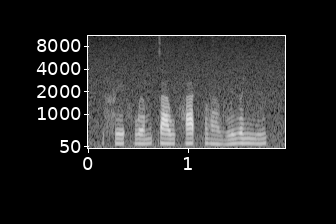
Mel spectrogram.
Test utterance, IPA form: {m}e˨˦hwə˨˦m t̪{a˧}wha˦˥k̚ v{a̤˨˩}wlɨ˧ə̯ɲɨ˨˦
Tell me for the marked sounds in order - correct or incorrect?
incorrect: f, correct, correct

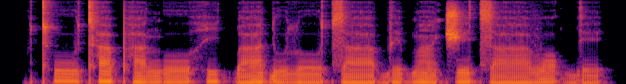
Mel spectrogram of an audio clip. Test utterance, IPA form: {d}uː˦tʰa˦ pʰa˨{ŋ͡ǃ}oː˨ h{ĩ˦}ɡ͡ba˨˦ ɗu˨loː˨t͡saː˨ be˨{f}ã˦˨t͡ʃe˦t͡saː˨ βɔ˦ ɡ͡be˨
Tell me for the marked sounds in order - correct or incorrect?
incorrect: tʰ, incorrect: ŋ, incorrect: i˦, incorrect: b

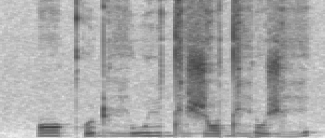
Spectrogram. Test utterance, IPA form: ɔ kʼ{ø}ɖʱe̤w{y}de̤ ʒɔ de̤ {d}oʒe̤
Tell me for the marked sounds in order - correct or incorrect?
incorrect: u, correct, incorrect: ɾ

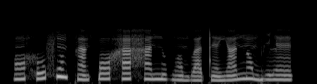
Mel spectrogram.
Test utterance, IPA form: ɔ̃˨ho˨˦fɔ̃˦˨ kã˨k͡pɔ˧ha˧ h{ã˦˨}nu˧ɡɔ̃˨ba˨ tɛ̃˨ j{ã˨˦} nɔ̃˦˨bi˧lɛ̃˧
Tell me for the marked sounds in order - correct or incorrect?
incorrect: ã˦, correct

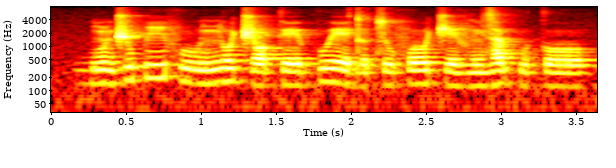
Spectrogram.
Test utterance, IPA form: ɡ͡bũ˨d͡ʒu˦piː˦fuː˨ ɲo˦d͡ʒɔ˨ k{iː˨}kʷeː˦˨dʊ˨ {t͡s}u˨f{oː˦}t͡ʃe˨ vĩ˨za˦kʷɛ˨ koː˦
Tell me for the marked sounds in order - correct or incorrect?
incorrect: eː˨, correct, correct

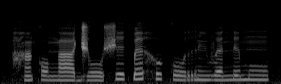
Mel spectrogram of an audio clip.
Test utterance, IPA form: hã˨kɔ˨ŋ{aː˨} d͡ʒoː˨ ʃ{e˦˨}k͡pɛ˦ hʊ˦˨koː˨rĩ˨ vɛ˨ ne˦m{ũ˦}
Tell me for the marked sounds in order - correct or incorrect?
correct, correct, correct

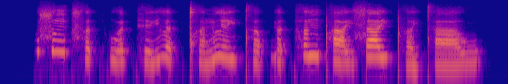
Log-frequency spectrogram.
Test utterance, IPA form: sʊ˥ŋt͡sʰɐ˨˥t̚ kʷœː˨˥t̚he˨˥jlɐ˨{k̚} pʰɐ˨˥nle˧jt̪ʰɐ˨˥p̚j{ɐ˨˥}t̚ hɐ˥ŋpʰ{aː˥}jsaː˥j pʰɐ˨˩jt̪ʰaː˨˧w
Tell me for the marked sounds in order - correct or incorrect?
incorrect: t̚, correct, incorrect: aː˨

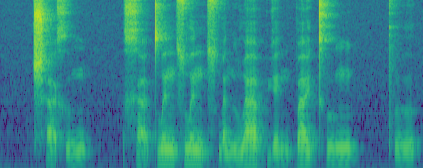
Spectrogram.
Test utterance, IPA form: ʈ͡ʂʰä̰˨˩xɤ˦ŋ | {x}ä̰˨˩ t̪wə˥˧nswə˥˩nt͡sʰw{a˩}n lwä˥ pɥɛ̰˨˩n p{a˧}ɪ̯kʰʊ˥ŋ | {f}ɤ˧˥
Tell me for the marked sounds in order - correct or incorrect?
correct, correct, incorrect: a˥˩, incorrect: pʰ

